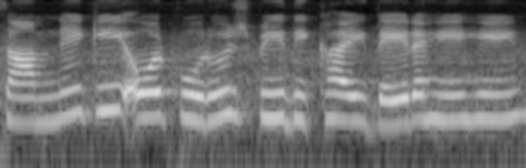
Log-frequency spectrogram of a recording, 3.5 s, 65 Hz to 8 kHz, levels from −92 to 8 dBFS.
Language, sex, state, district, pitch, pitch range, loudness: Hindi, female, Madhya Pradesh, Dhar, 270 Hz, 260-290 Hz, -15 LUFS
